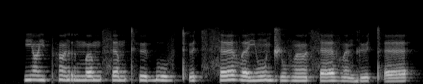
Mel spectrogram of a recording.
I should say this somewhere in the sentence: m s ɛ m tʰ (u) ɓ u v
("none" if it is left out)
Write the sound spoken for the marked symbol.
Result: y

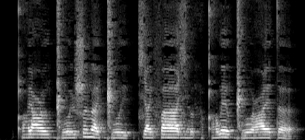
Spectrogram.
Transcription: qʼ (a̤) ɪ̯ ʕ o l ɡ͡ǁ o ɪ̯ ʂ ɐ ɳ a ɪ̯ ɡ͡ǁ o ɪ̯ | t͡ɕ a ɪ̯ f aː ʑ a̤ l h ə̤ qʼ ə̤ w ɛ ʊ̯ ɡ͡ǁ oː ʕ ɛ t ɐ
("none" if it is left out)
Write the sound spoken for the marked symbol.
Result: a̤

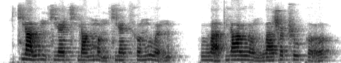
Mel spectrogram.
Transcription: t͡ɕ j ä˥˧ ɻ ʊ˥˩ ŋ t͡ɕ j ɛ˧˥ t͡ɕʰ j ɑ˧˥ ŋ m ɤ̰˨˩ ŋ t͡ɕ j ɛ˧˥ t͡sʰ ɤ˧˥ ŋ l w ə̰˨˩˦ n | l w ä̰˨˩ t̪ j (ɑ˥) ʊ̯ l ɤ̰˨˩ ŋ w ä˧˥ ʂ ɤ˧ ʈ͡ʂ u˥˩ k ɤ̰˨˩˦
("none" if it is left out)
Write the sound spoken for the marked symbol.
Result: ɑ˥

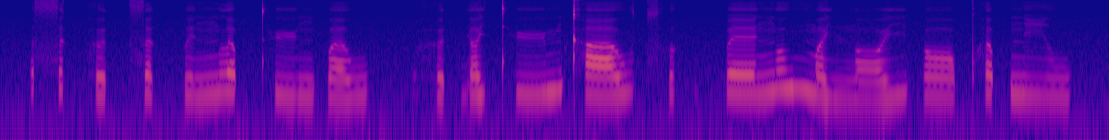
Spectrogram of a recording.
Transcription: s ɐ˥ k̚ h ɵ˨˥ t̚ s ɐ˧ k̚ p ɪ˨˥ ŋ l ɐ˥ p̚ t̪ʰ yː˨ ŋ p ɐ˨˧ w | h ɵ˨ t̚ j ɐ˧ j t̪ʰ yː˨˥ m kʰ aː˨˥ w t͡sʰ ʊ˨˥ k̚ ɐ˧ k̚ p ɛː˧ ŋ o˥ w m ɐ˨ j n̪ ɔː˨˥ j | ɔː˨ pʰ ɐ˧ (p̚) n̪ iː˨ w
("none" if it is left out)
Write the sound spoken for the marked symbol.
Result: p̚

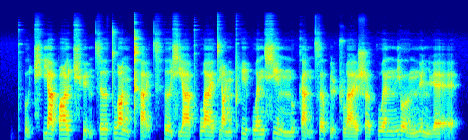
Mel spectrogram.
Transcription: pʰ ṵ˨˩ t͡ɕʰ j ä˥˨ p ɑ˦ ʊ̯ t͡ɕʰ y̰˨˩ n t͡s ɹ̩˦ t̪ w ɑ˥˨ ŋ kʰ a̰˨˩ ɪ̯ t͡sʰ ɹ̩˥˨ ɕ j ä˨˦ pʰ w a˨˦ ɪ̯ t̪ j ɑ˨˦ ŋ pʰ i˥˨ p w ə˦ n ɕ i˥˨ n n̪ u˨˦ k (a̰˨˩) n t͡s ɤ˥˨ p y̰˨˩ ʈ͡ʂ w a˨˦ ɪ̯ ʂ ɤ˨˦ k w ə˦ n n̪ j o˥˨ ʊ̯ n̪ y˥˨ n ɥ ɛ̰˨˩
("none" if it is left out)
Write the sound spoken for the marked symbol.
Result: a̰˨˩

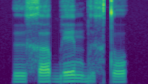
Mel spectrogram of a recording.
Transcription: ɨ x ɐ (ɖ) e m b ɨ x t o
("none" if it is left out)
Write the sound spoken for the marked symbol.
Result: b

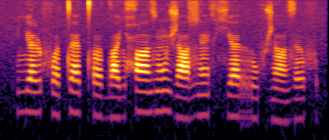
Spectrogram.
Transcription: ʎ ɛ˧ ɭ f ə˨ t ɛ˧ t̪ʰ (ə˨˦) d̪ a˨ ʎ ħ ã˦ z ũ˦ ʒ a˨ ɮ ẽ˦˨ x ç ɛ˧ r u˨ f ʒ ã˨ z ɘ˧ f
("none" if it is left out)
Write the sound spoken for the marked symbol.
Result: ə˨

